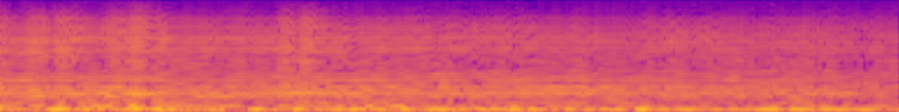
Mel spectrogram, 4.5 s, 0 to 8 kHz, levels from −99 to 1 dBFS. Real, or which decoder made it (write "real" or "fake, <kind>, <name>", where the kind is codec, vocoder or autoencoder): fake, vocoder, BigVGAN v2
